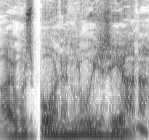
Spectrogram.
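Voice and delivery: low, slow, rough, dragged-out delivery. Quoting a typical movie line: Liam Neeson impression. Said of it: "any Liam Neeson movie where he's like".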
